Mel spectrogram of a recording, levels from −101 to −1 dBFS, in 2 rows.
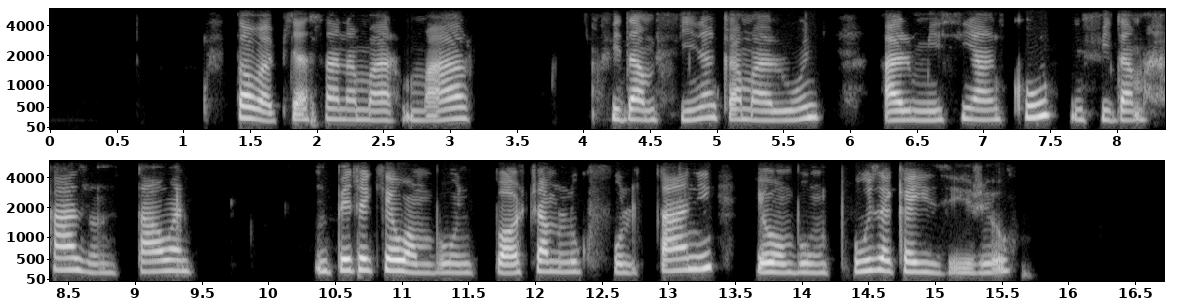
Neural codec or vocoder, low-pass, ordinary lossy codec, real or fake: none; 5.4 kHz; Opus, 24 kbps; real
